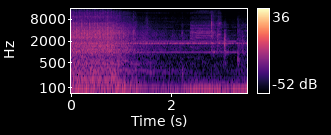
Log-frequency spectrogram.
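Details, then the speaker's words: 2012 Nissan Versa (Latio), N17 three-cylinder, after repair of a loud air-escaping noise at shutoff. Idles, then switches off and fades quietly with no hiss: fixed. "So no noise. So I'm gonna call that a fix."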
